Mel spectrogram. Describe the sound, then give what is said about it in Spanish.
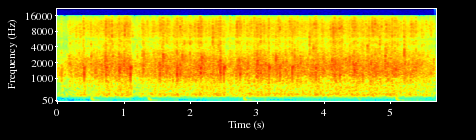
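Sustained applause from a large crowd, a dense steady patter of many hands clapping at once with a few low thumps underneath, no voices standing out, at the 44th anniversary celebration of the founding of Nicaragua's army, applauding the army chief's words, with his battalion joining in. “los primeros en aplaudir las palabras del jefe del ejército en la celebración del 44 aniversario de fundación de la institución castrense eran precisamente la pareja dictatorial, mientras el militar hacía que su batallón se uniera con palmas”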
